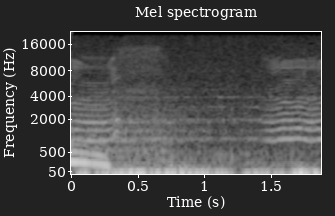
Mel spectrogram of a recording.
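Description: A pet cat gives a single short, close meow at the start, falling in pitch, then fades under faint computer game sounds and background music beside a large desk.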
